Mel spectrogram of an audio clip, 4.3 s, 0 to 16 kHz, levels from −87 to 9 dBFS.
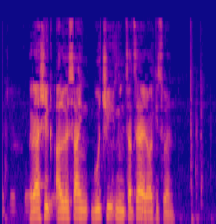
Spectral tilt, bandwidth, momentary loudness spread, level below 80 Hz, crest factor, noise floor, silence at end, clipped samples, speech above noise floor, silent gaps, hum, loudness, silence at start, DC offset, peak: -4 dB/octave; 11.5 kHz; 11 LU; -60 dBFS; 20 dB; -51 dBFS; 0.3 s; under 0.1%; 32 dB; none; none; -18 LUFS; 0.2 s; under 0.1%; 0 dBFS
